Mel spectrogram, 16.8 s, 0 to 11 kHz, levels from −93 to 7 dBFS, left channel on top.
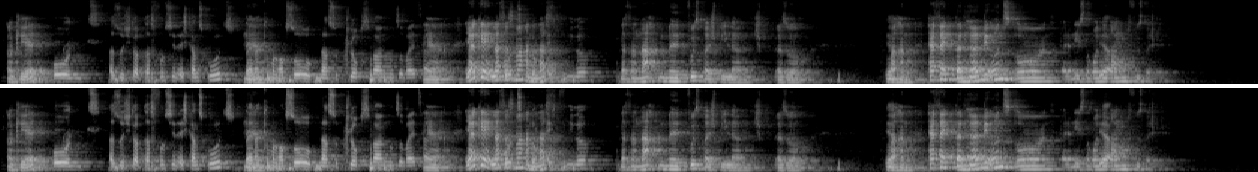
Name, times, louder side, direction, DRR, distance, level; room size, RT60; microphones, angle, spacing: voice 1, 0.1-0.5 3.2-3.5 5.6-5.9 6.2-7.3 8.3-10.0 10.3-10.7 11.8-15.4, equal, ahead, 4 dB, 1.8 m, -29 dB
voice 2, 0.7-5.7 6.7-6.9 7.3-7.8 11.8-12.0 14.6-14.8, right 2 dB, 45° right, 14 dB, 0.8 m, -31 dB
21.0 x 20.5 x 6.0 m, 0.80 s
head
